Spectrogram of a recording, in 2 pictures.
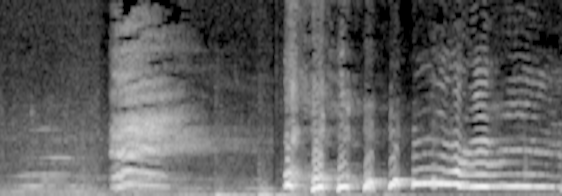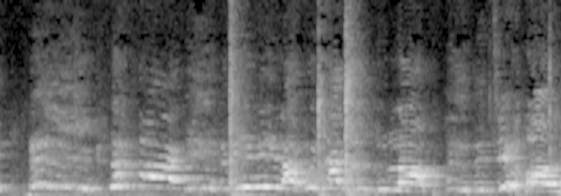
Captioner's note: laughs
